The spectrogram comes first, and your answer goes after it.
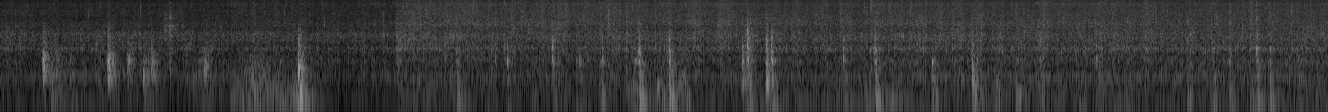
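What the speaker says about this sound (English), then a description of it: "The sweet pepper, the chicken breast, they will all cook all together at the same time." Chicken breast and sweet pepper fry in a pan for a pepper sauce, a steady sizzle that grows louder partway through, with scattered clinks and scrapes of stirring.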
